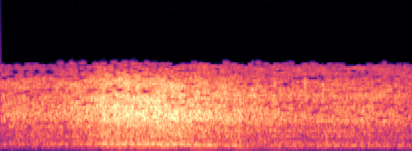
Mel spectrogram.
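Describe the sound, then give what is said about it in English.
Engine of an approaching post office van: a steady, low motor rumble that swells toward the middle and then eases slightly, with no voices. “As the car stopped, the first post office van was already approaching.”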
